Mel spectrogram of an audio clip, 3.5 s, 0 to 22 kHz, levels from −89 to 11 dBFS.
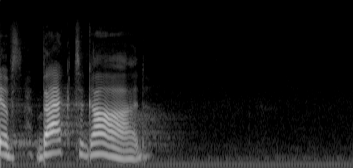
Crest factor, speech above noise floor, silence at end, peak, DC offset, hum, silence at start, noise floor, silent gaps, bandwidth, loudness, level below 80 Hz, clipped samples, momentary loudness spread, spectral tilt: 20 dB; 36 dB; 2.05 s; -6 dBFS; under 0.1%; none; 0 s; -59 dBFS; none; 11.5 kHz; -22 LUFS; -60 dBFS; under 0.1%; 9 LU; -6 dB/octave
